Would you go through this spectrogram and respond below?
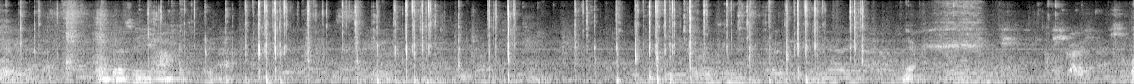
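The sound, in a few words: typing a password on computer keyboard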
